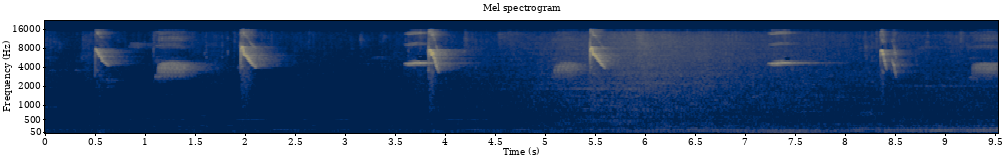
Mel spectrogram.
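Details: A white-eye calling recording used for luring and trapping, with forest and flock ambience: many high downward-sweeping chirps, about every 1.5 to 2 seconds, mixed with short buzzy notes from several birds, over a low background rumble.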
